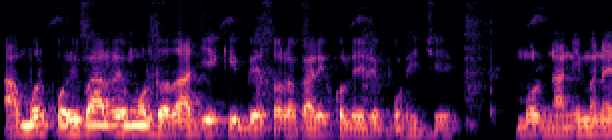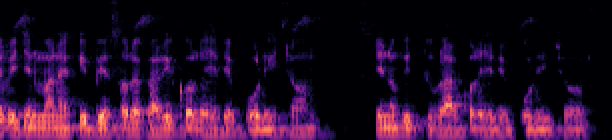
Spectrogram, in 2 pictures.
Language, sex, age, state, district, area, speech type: Odia, male, 18-30, Odisha, Bargarh, rural, spontaneous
